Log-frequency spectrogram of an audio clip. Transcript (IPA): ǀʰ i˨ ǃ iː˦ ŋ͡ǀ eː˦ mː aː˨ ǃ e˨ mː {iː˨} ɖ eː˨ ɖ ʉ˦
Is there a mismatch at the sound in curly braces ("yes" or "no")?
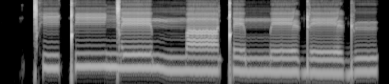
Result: yes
